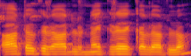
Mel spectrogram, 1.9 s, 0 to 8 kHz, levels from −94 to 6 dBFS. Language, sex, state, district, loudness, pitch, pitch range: Telugu, male, Telangana, Mahabubabad, -16 LUFS, 130 Hz, 125-135 Hz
